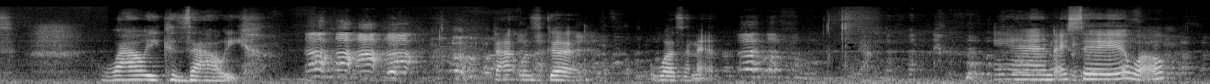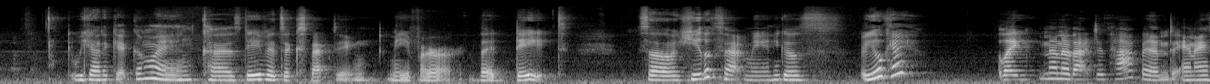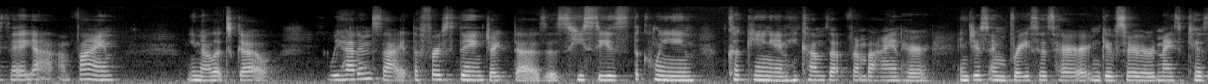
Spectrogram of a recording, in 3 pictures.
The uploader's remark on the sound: Live From Seattle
